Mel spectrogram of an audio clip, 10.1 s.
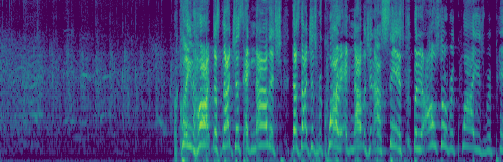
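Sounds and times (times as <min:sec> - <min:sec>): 
audience clapping hands: 0:00.0 - 0:04.2
speech: 0:03.5 - 0:10.0.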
